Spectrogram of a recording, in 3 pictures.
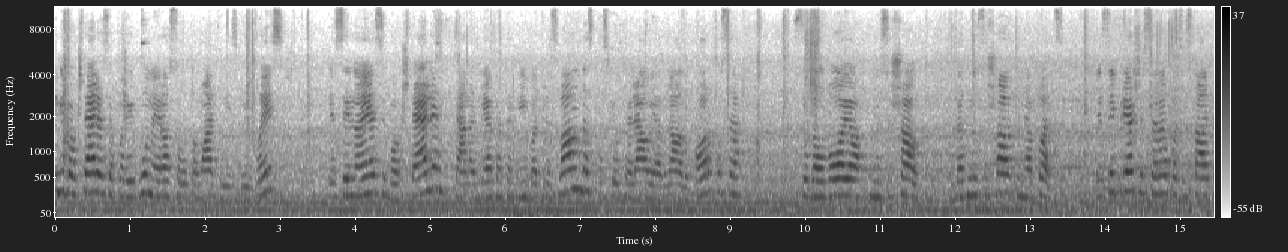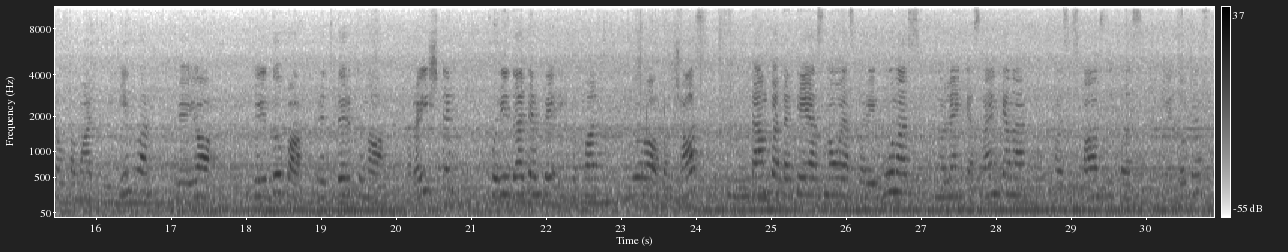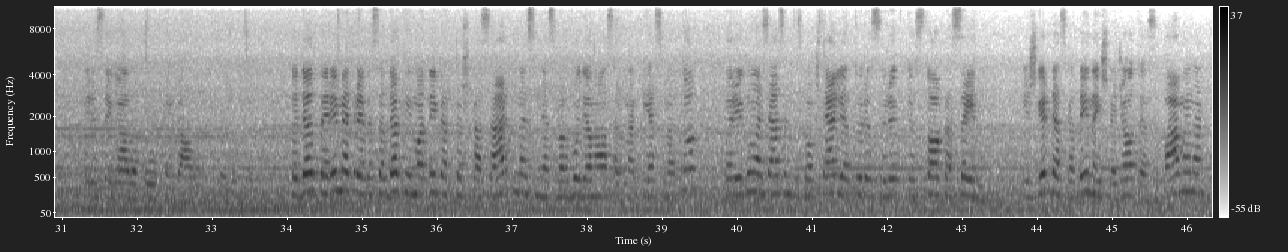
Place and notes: Vilnius, Lithuania, perimeter walk in Lukiskiai prison
Night excursion in recently closed Lukiskiai prison. Perimeter walk.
